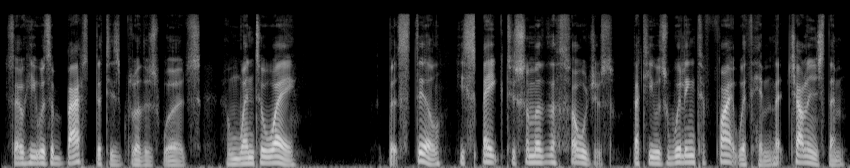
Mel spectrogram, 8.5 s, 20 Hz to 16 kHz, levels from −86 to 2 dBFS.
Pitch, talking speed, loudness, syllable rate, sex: 125 Hz, 220 wpm, -21 LUFS, 5.8 syllables/s, male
